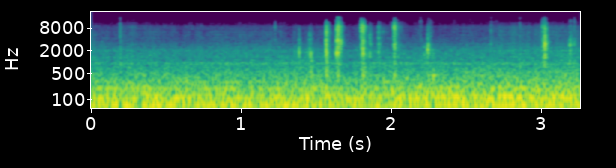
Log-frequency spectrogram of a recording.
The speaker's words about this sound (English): I'm gonna put the windows up because it's probably stupid to drive with the windows down because it just makes the noise.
